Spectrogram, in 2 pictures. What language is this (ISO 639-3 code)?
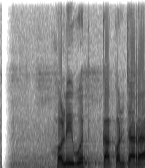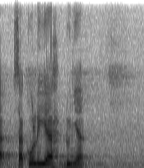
sun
